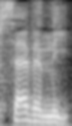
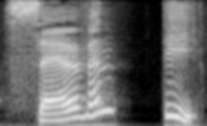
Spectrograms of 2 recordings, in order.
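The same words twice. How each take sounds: First: The t is a soft r-like flap. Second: The t is a clear t sound. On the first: "pode ser ri" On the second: "ao invés de ser ti"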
